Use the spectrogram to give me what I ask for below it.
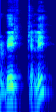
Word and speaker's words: virkelig: Such as here, virkelig. You don't say the G. Because it's ending with G.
